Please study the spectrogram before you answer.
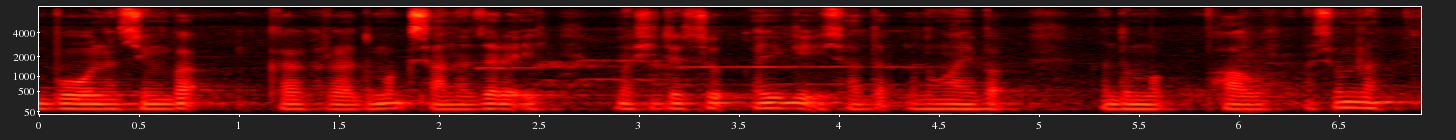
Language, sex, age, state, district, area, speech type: Manipuri, male, 18-30, Manipur, Thoubal, rural, spontaneous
